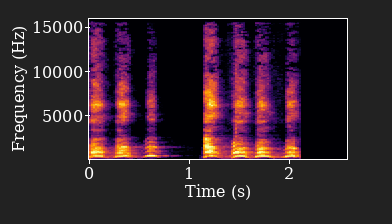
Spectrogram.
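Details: A domestic dog gives a quick series of sharp, yappy barks, three then four in a burst.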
